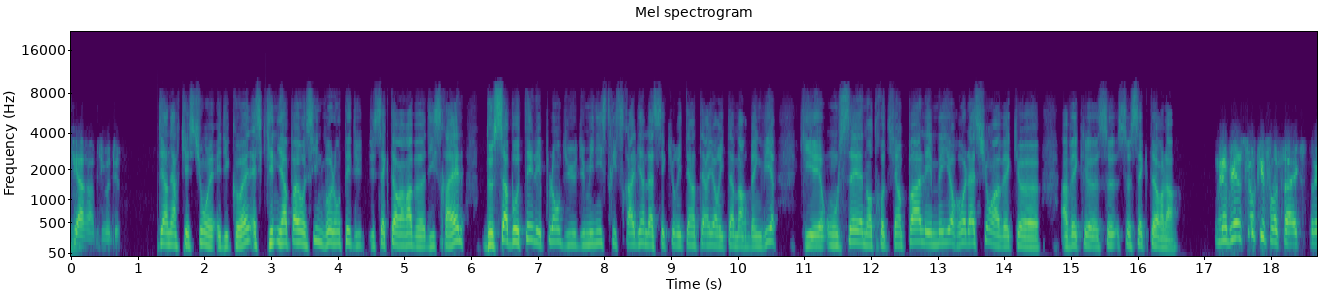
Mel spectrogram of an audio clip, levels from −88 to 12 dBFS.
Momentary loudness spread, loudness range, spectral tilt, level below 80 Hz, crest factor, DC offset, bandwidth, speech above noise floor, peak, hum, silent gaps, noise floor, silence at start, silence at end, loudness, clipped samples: 9 LU; 4 LU; -6 dB/octave; -64 dBFS; 18 dB; under 0.1%; 9.6 kHz; 58 dB; -2 dBFS; none; none; -77 dBFS; 0 s; 0 s; -19 LUFS; under 0.1%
